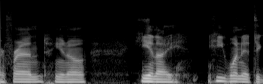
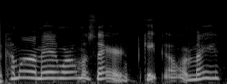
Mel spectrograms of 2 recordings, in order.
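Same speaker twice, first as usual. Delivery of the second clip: much higher, cheering him on; encouraging hikers. Retold or imitated. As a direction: urge him upward in a high, cheering voice. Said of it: "encouraging me to go".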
